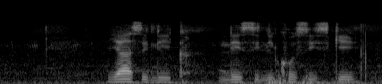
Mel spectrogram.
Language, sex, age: Southern Sotho, male, 24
